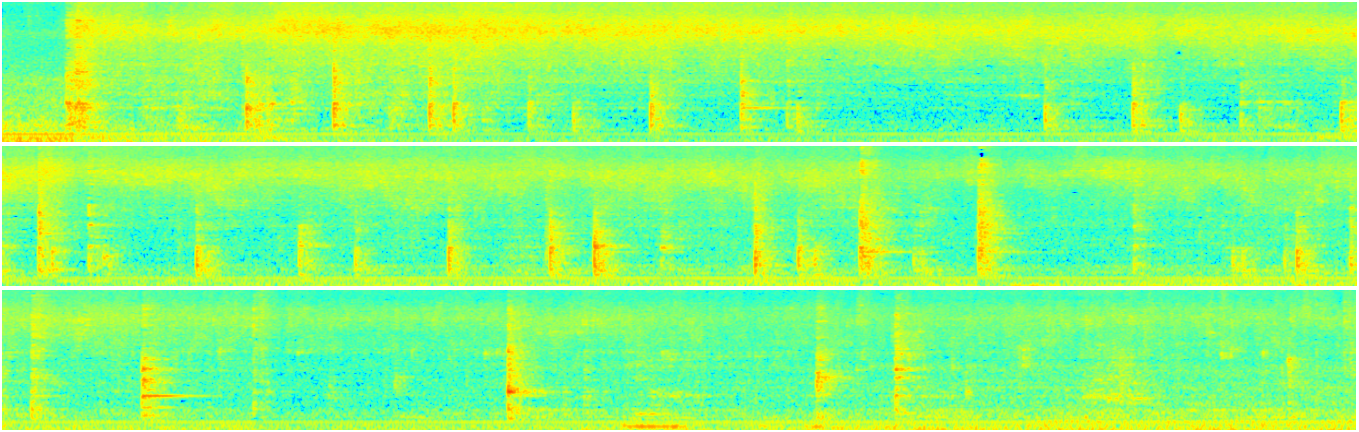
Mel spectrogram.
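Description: Chopped ingredients hit hot oil in a wok and start sizzling loudly about half a second in, the sizzle easing over the next several seconds. A metal spatula then scrapes and knocks against the pan in irregular strokes as they are stir-fried over the continuing sizzle.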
